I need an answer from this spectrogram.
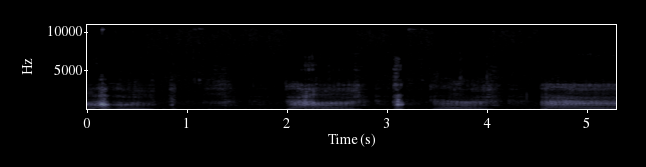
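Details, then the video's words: Martin, a Bull Terrier, romping in a forest and voicing several drawn-out throaty growls with rising-falling contours, interspersed with sharp short snorts, separated by short pauses. "Бультерьер Мартин - игры в лесу)"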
